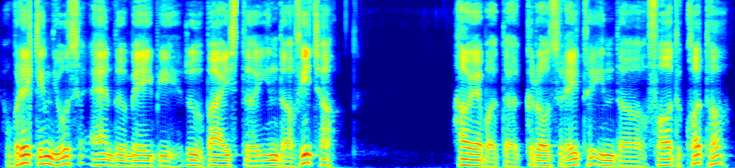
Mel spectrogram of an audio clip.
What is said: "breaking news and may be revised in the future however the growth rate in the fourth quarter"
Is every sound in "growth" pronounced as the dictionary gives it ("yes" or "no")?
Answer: no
